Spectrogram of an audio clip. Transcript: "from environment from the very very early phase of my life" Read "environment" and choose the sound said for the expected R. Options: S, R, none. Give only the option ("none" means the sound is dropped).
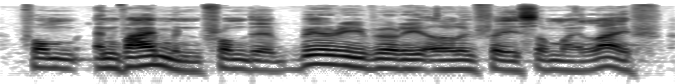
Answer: none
